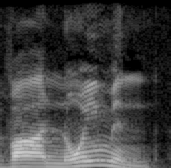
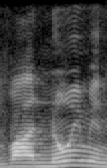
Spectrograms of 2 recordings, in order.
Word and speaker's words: von Neumann: So the von Neumann, which I'm finally pronouncing right, the von Neumann interpretation of the ordinals, which will be in the iCard somewhere.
